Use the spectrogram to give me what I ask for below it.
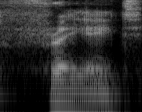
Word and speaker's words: Vryheid: So I'm originally from a small town called Vryheid [pronounced Fray-eight] in South Africa, but I've been here working the Wessex region since 1999.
